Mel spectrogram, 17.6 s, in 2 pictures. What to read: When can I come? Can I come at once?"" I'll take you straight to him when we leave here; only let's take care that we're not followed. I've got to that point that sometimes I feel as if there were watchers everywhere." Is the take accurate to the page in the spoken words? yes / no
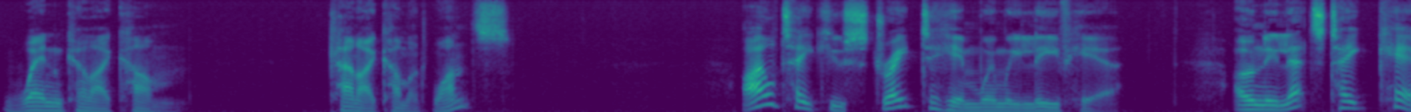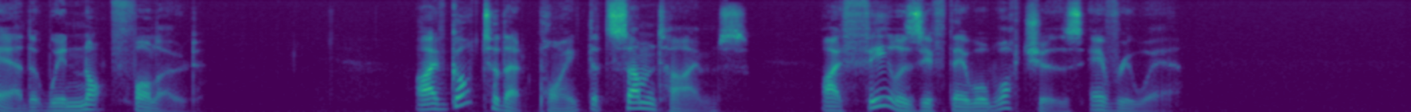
yes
